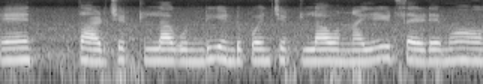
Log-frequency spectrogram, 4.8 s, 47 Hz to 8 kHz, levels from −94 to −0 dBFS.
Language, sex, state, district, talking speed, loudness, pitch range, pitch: Telugu, female, Andhra Pradesh, Chittoor, 150 wpm, -16 LUFS, 195-210 Hz, 200 Hz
